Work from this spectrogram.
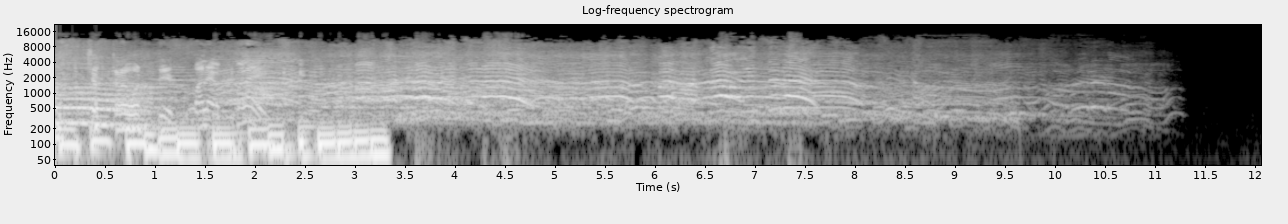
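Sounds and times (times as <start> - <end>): heavy bass beat: 0.0 - 3.4
men's voices calling together: 0.0 - 11.0.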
